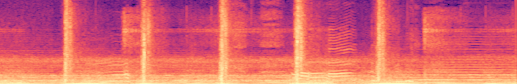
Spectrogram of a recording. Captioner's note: off-screen beating with whip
